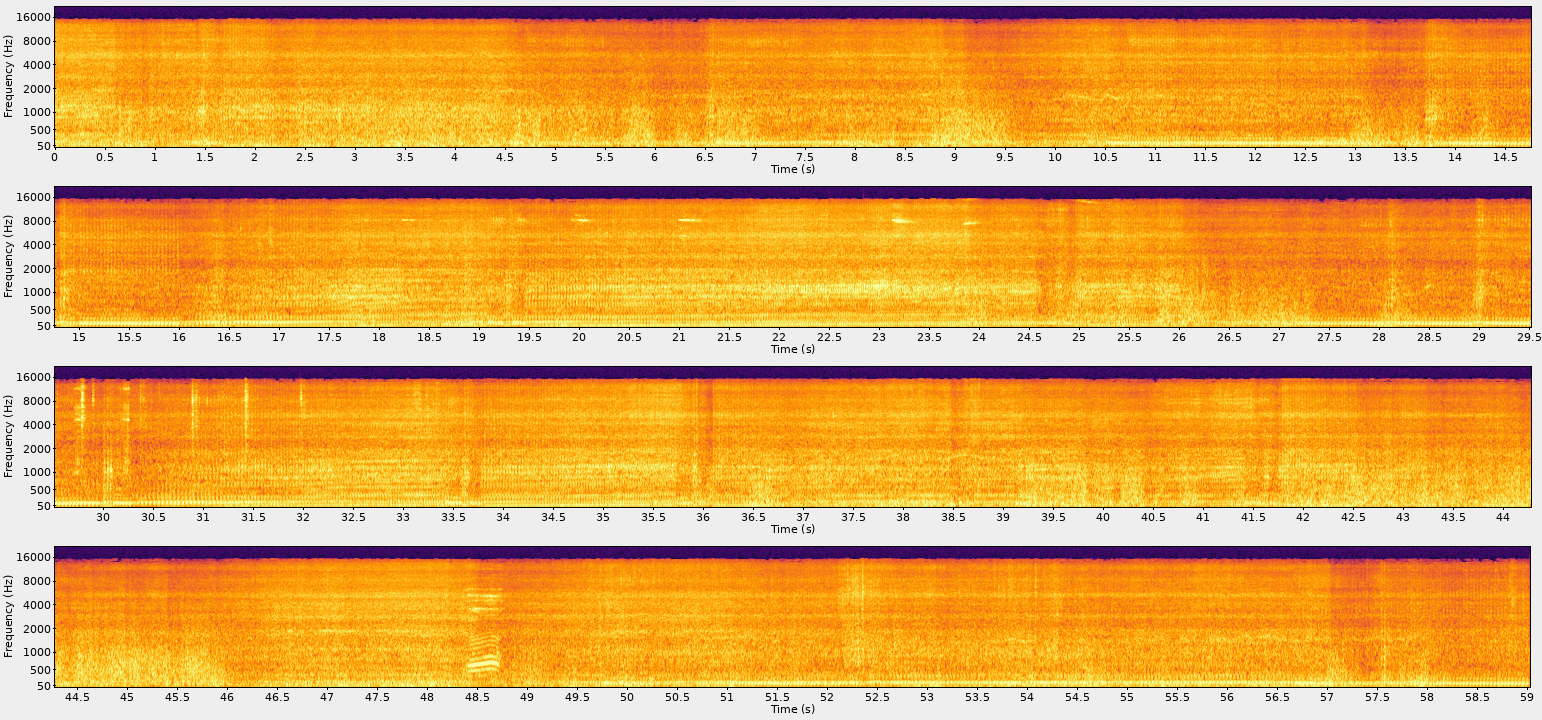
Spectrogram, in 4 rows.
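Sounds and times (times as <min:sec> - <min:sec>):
wind rushing: 0:00.0 - 0:14.8, 0:35.1 - 0:58.4
motorcycle engine revving: 0:00.0 - 0:59.0.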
